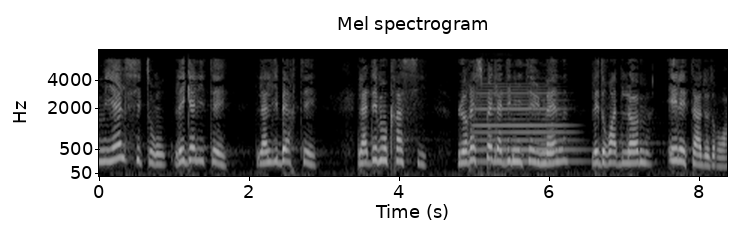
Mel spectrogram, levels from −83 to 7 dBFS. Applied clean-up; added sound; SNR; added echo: none; Bowed string instrument; 10 dB; none.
